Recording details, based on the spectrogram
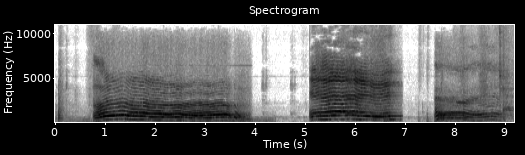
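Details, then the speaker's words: Hungry infant cry in long, loud, wailing bursts with strong pitch and pauses for breath, at its limit after not being comforted; Dunstan baby language example (said to be heard from birth to 5–6 months). "et lorsqu'il n'en peux vraiment plus que vraiment faim voilà il a atteint ses limites que voilà vous n'êtes pas venu à tout de suite le réconforter en quoi il n'en peut plus donc là ça va être plus un mot"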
